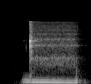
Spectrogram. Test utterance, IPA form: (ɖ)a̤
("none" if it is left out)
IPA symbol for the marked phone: ɖ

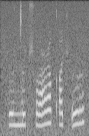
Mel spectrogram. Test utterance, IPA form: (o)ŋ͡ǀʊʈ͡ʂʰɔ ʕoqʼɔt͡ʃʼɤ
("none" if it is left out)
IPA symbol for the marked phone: ɤ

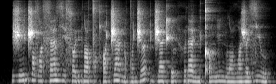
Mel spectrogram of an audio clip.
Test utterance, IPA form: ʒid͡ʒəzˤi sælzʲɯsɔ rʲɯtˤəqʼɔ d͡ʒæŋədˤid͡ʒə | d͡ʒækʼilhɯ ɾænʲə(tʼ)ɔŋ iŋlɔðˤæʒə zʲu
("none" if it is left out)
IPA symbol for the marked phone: kʼ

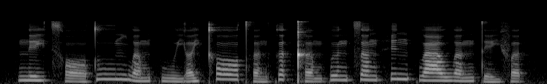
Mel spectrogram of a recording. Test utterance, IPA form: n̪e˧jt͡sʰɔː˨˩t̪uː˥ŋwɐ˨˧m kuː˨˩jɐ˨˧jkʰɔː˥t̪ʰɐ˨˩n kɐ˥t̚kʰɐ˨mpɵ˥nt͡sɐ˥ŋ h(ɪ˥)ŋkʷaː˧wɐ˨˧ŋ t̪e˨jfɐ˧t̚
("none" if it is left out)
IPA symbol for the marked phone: ɪ˥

